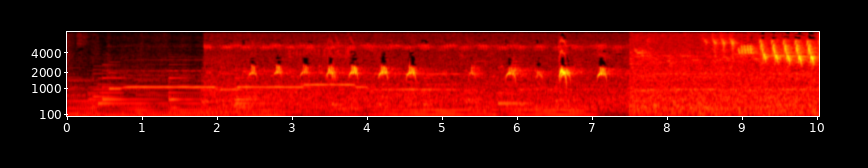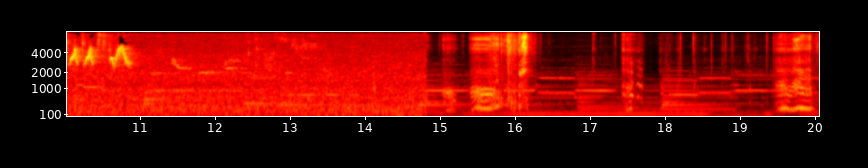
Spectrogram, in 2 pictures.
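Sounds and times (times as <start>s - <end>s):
bird chirps: 1.8s - 14.8s
bird singing rapid high notes: 1.8s - 14.8s.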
